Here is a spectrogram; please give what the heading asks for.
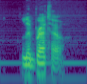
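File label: "libretto", American English; pronunciations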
